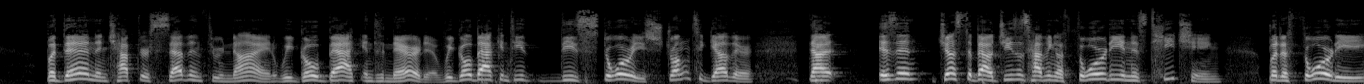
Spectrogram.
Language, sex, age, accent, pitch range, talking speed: English, male, 30-49, American, 155-200 Hz, 140 wpm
